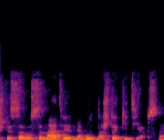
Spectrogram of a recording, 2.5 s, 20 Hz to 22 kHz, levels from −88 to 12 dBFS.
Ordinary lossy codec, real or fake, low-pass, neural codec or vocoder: MP3, 64 kbps; real; 10.8 kHz; none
